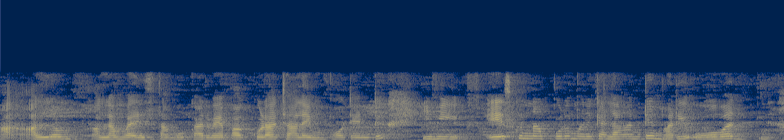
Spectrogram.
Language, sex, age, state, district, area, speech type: Telugu, female, 18-30, Telangana, Mancherial, rural, spontaneous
